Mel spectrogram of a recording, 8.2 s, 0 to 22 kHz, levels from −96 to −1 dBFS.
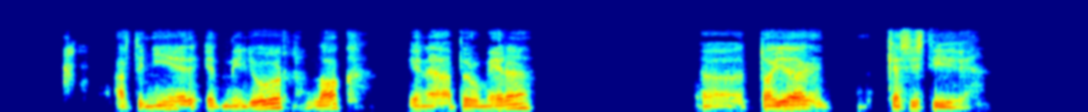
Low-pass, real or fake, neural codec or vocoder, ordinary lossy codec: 7.2 kHz; fake; vocoder, 44.1 kHz, 128 mel bands every 512 samples, BigVGAN v2; Opus, 24 kbps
